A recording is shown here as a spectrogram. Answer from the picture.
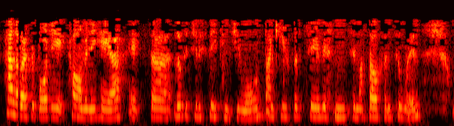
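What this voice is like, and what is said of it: British accent. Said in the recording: “having a little bit of a strange accent ... calling in from the UK”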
